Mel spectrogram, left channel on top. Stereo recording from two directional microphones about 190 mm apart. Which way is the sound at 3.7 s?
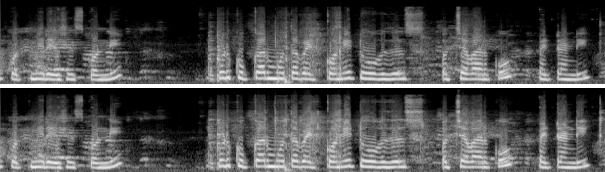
20° right (ahead or behind).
